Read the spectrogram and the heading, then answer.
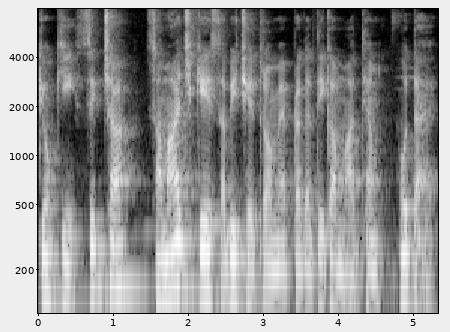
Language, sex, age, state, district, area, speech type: Hindi, male, 45-60, Madhya Pradesh, Bhopal, urban, spontaneous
